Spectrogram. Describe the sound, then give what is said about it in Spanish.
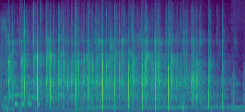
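A small crowd at a Christian church gathering applauds as a pastor's wife is invited to join and answer questions: a steady patter of distinct claps, moderately loud, gradually thinning toward the end. “La aplaudimos.”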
